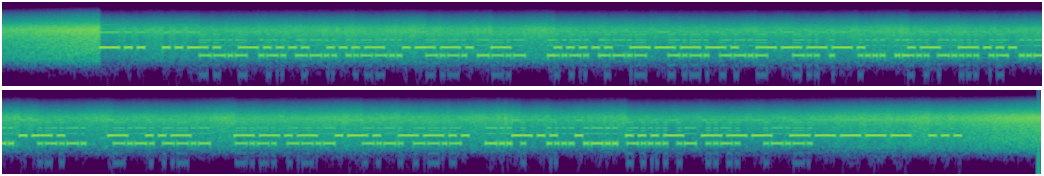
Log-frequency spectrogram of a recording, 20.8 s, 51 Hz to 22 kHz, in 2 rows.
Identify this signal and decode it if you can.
Morse code, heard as two keyed tones, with radio static. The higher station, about 19 wpm, 830 Hz: DF6VPT 599 AB R TU QRZ DE VO0S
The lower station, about 33 wpm, 470 Hz: QRZ? CQ CQ CQ DE HL6AF <AR> CQ CQ CQ DE HL6AF <AR>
